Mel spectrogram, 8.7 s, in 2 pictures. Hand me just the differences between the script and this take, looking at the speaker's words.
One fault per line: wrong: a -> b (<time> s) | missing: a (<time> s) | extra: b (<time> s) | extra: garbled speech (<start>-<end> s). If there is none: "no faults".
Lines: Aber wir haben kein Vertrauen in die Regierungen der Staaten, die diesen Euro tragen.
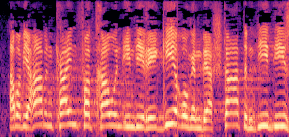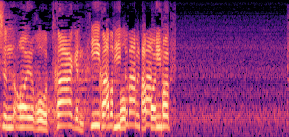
extra: garbled speech (5.7-6.9 s)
